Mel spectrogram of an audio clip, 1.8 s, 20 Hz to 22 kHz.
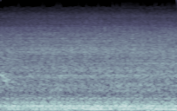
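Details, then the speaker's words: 1998 Ford Mustang GT 4.6L V8 idling right after an alternator replacement, not yet at operating temperature; the smooth, steady low burble has no squeal, knock or charging whine, working fine so far. "all right guys well so far it's working just fine"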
